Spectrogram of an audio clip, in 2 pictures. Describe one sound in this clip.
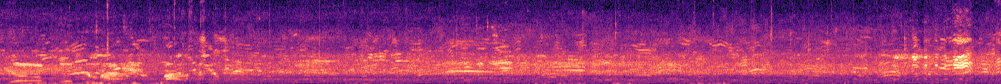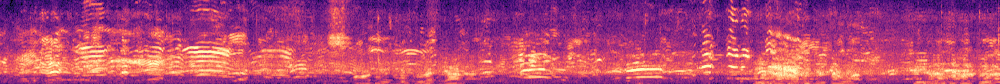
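A crowd of people chatters and shouts across an open field outdoors.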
